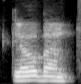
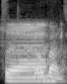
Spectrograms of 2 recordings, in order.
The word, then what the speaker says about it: Globant: Uttalar man ja. så? – Globant. – Globant, ja.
